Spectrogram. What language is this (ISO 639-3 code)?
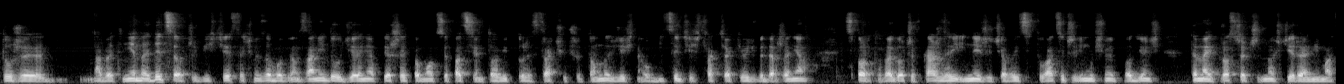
pol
